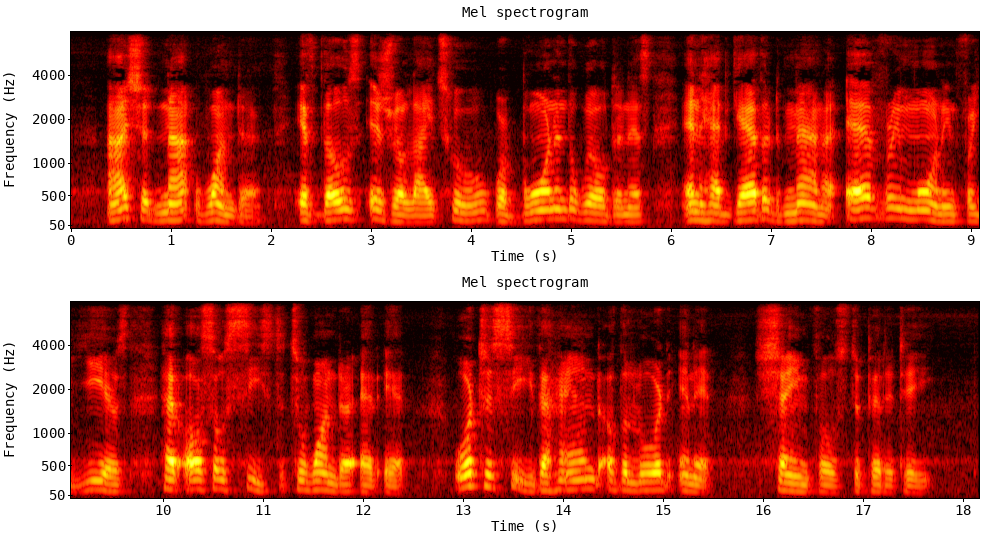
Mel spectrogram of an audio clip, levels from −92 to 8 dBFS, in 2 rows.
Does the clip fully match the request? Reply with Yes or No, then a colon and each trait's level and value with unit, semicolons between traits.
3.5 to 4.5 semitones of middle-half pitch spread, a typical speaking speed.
No: average, 4.2 semitones; slow, 130 wpm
